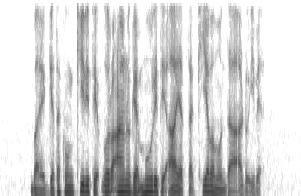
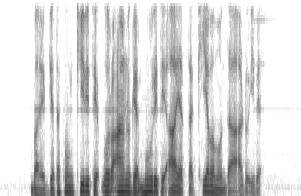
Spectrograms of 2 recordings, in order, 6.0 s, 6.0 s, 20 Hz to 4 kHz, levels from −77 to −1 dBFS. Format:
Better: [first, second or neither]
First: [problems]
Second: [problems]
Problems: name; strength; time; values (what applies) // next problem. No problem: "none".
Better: first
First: none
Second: noise reduction (neural separator model SepFormer DNS4)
